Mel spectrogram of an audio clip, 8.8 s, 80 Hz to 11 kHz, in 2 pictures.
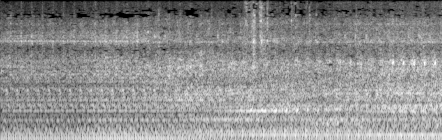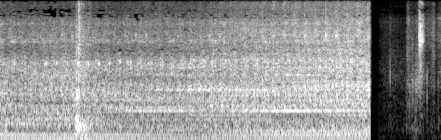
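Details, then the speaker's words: Ppumped 24-valve diesel, pin-timed plus a couple degrees: steady, even idle with low regular beat, no knocks, a little smoky; runs better than before but idle speed needs adjustment (ran about 1000 before). "good I pin timed everything and then we gave them a couple of degrees it definitely needs an idle adjustment but besides that he said it ran a thousand before sounds like it runs better than it did last week"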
